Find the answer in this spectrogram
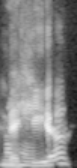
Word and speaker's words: Mejia: always want to say is it mejia yeah and i think i said like yeah or something i said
